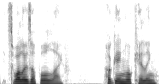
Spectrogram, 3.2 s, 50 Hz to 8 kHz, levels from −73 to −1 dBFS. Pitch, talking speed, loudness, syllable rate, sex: 155 Hz, 150 wpm, -18 LUFS, 4.6 syllables/s, female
